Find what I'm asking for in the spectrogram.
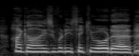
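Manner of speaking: high, bright mock waiter voice; mock cheery waiter. Husband imitating the waiter taking their order, high and chirpy. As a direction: chirp it like an eager server. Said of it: "the person would be like".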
